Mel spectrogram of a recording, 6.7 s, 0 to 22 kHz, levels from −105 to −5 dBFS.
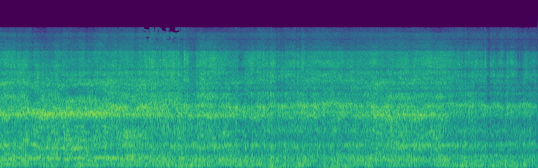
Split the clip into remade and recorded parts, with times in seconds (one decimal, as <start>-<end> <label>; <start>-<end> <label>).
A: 0.0-1.8 remade; 1.8-2.3 recorded; 2.3-6.7 remade

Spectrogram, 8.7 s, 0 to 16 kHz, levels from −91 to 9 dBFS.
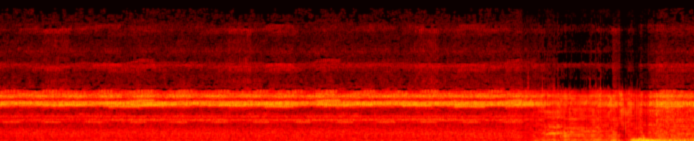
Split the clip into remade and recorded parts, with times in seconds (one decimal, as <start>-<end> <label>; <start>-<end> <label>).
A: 0.0-6.5 recorded; 6.5-8.0 remade; 8.0-8.7 recorded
